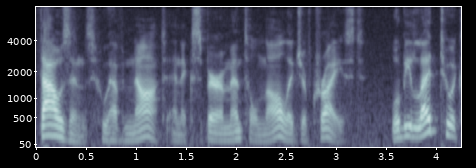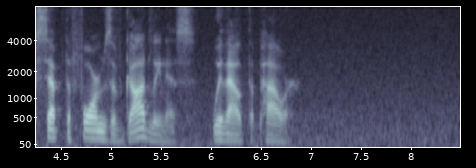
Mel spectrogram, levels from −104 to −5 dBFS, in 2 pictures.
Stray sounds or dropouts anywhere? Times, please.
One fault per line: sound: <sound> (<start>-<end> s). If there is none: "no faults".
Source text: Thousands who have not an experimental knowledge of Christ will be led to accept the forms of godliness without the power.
no faults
